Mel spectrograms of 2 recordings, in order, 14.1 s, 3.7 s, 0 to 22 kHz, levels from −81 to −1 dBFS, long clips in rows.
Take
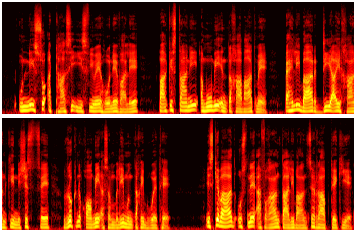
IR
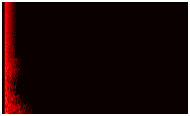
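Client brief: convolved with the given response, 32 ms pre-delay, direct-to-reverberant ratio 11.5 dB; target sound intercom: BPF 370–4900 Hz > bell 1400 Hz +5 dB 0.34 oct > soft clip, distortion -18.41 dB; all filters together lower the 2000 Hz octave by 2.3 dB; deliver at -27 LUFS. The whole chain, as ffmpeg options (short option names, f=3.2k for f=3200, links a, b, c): -filter_complex "[0:a]equalizer=f=2k:t=o:g=-6,asplit=2[a][b];[1:a]atrim=start_sample=2205,adelay=32[c];[b][c]afir=irnorm=-1:irlink=0,volume=-18dB[d];[a][d]amix=inputs=2:normalize=0,highpass=370,lowpass=4.9k,equalizer=f=1.4k:t=o:w=0.34:g=5,asoftclip=threshold=-10.5dB"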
